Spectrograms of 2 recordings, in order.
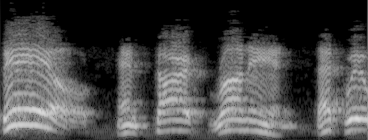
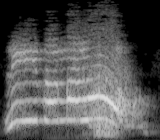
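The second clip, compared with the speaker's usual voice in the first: rebellious cry; 12 semitones higher, 7 dB louder than usual. Acted. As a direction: cry out to be left alone. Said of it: "That's the cry of men today".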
